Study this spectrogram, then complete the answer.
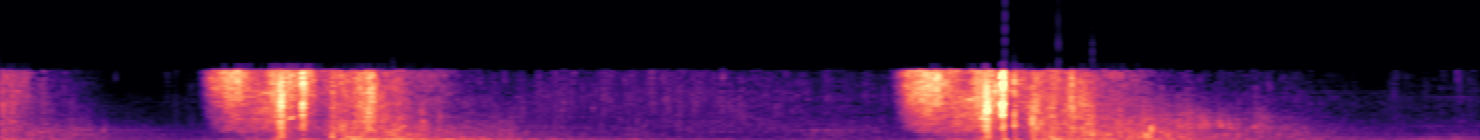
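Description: A Confringo blasting spell exploding in Hogwarts Legacy, two deep, rumbling booms a few seconds apart, loud and close, each swelling and then fading into a sustained roar.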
